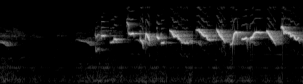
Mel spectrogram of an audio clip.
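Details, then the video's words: Lombok kecial kuning, the Lemon-bellied White-eye, singing as a lure for sluggish birds: after a short pause, a high twittering song rises into a continuous run of quick, bouncing warbled notes. "Burung Kecial Kuning Lombok Rajin Bunyi"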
